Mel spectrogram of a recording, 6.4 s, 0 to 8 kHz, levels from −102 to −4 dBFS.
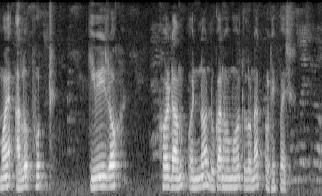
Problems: background sounds at intervals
